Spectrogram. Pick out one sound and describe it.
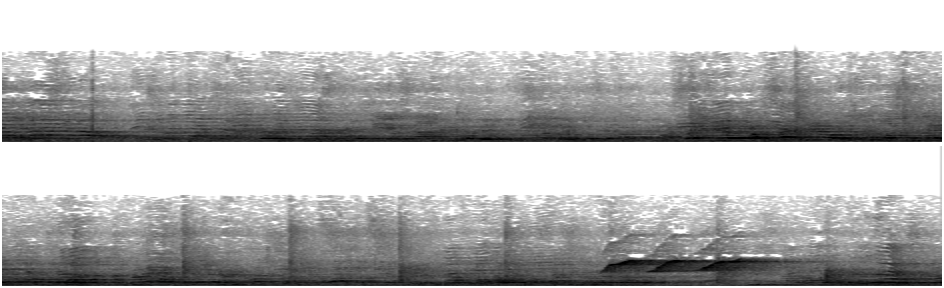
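A crowd of spectators chatters throughout a large echoing indoor hall.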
